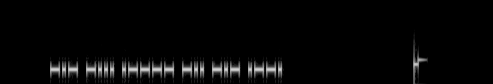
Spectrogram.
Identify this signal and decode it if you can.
Morse code, heard as a keyed tone, about 40 wpm, 700 Hz. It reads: KB1DKP
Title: USA Call Signs - 6 Characters - 2x Character Spacing - 40wpm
